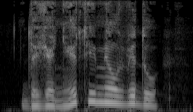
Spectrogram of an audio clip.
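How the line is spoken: Embarrassed mumble. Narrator (Russian): пробормотал сконфуженный Гвидион

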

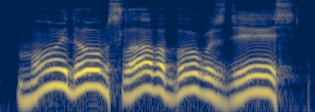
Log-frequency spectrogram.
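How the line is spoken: Grumbling. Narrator (Russian): пробурчал Финтан

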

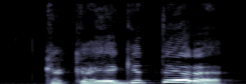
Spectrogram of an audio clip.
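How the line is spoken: Moaned. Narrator (Russian): простонал Арбилий

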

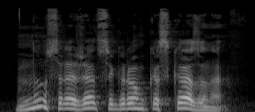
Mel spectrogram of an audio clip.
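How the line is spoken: Calm remark. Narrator (Russian): спокойно заметил Змейк

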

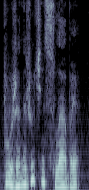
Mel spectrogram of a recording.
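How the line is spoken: Muttered with a sigh. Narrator (Russian): пробормотал со вздохом

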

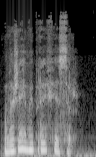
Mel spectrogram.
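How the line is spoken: Said softly. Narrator (Russian): тихонько сказал

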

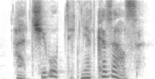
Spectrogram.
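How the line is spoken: Whispered question. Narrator (Russian): Все так же шепотом спросила Двинвин

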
